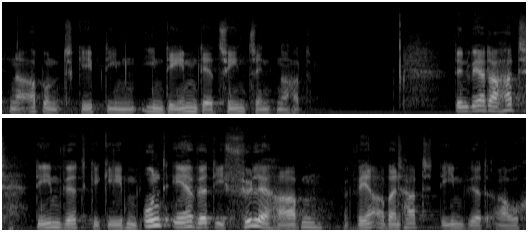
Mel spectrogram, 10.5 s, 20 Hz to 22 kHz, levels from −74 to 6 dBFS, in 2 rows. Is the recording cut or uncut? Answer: cut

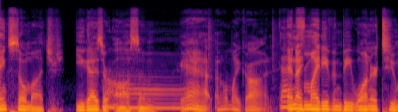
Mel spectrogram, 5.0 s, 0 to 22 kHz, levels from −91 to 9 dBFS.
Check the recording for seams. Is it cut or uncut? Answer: cut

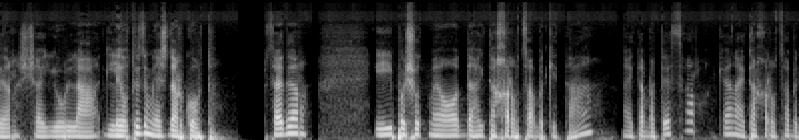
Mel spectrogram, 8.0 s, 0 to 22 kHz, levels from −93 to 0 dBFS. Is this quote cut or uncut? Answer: uncut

